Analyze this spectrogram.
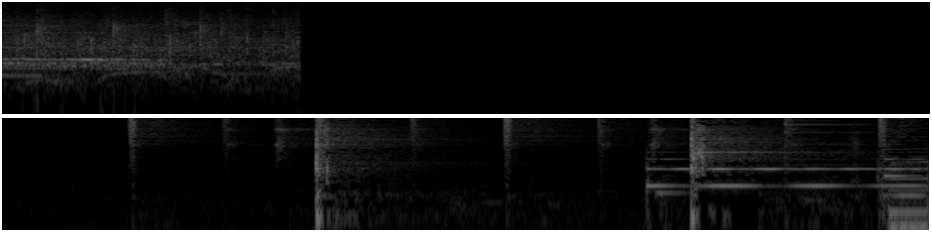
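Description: A church audience claps in a dense burst of applause to welcome a singer for a song ministration; it cuts off into silence, then scattered sharp hand claps return with bright ringing tones starting up underneath.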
